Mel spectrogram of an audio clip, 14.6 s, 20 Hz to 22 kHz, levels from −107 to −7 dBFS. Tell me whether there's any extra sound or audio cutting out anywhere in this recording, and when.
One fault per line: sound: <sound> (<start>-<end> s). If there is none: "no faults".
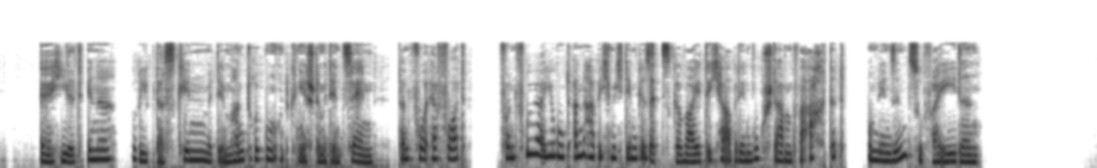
no faults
